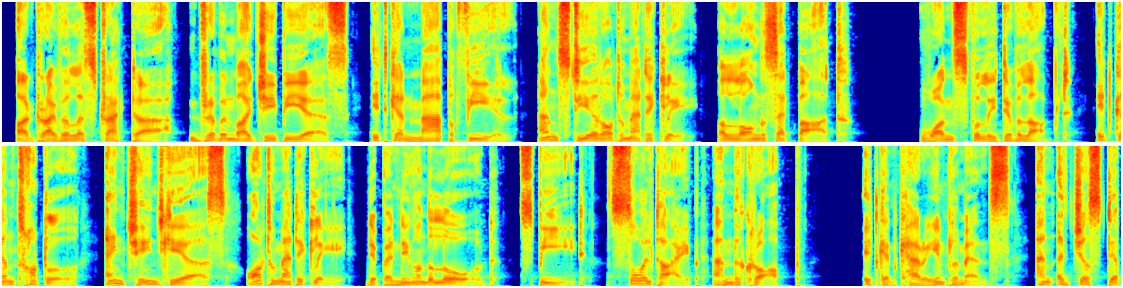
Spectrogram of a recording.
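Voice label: corporate english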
